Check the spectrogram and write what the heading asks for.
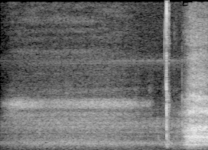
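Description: A woman taking a long, deep sniff through her nose near the end, smelling sweet pea blossoms, over a steady faint hiss.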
